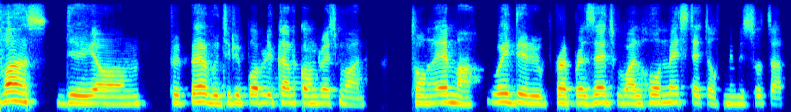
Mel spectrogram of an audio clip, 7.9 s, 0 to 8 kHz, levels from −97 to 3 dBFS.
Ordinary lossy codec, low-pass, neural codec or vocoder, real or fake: none; 7.2 kHz; codec, 16 kHz, 1 kbps, X-Codec, HuBERT features, trained on general audio; fake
